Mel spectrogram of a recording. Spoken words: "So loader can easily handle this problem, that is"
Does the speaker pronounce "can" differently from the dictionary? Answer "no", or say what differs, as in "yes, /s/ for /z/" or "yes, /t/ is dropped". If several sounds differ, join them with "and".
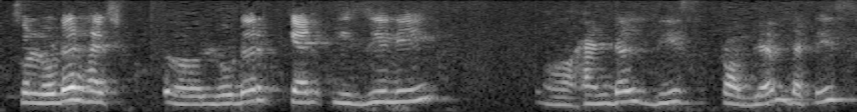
no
